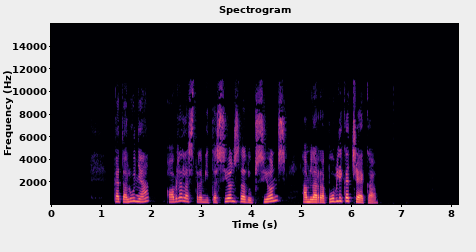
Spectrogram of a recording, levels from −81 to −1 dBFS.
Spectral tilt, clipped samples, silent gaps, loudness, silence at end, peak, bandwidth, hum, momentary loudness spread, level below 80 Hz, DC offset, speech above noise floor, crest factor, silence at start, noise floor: -4 dB/octave; under 0.1%; none; -23 LUFS; 1.6 s; -6 dBFS; 11.5 kHz; none; 11 LU; -80 dBFS; under 0.1%; 63 dB; 20 dB; 1.25 s; -85 dBFS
